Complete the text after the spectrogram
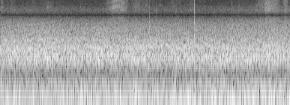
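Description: A dog nudges a hollow plastic ball across grass.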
